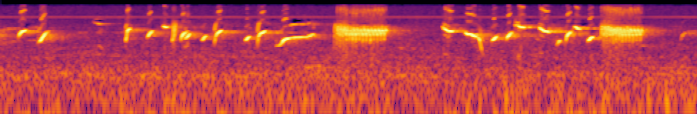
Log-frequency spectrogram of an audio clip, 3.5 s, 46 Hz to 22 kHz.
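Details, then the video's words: European goldfinch × canary hybrid, recorded 2012, in quick, bright twittering song: high liquid chirps and slurred notes broken by two harsh buzzy trills. "European goldfinch X Canary"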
